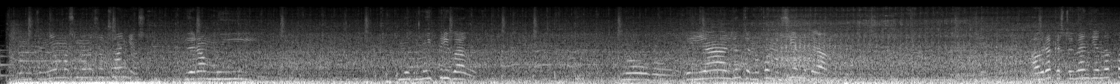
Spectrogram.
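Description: Road traffic running steadily along a city street, with a vehicle's low rumble loudest in the first two seconds. A child talks over it.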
